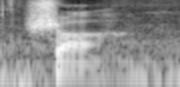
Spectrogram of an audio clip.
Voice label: leaf, Kosraean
